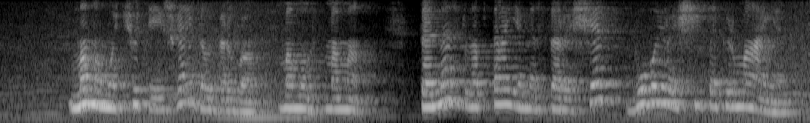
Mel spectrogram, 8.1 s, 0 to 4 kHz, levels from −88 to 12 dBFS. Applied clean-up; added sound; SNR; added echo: none; Car passing by; 19 dB; reverberation time 0.8 s.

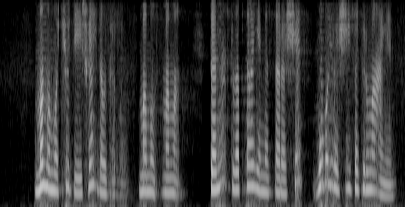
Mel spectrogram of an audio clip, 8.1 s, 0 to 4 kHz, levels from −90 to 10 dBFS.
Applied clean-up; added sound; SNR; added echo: neural separator model SepFormer WHAMR!.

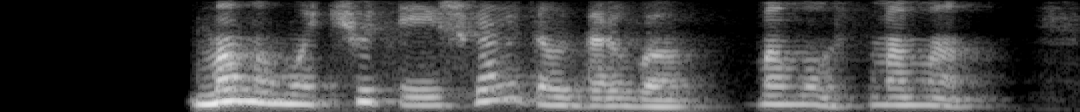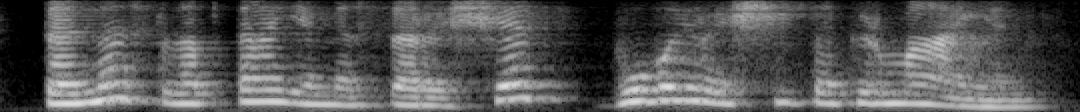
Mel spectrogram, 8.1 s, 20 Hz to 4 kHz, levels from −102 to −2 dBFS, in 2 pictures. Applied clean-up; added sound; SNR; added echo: neural mask model DeepFilterNet 3.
